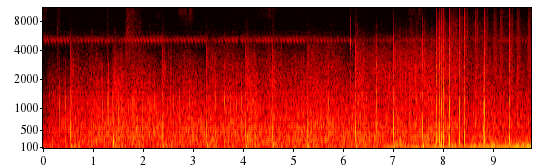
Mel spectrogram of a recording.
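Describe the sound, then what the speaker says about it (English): Armor-piercing rounds from an LAV armored vehicle in a military video game fired at infantry, sharp distinct shots spaced irregularly across a steady battle din, quickening into a dense rapid burst near the end. "So that is the LAV firing at the infantry in here with its AP ammo."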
